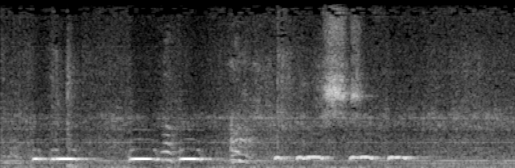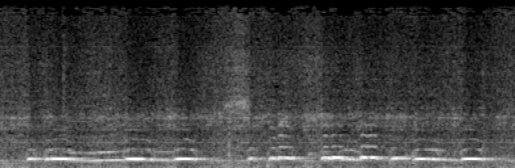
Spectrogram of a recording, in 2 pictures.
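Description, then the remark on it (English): A recorded owl call played through speakers hoots over and over in short, rhythmic low bursts, with brief pauses between phrases, against a faint, steady background hiss. “let's go ahead and listen to what this owl sounds like.”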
